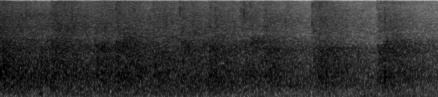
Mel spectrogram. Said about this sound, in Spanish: Un aplauso al Señor si tú lo crees, que Dios no nos deja medias.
